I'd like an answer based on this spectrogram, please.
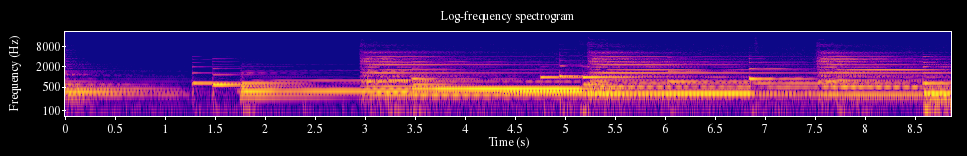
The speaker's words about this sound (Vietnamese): Chuông tất cả nhà thờ khua vang.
